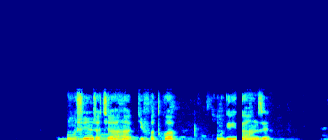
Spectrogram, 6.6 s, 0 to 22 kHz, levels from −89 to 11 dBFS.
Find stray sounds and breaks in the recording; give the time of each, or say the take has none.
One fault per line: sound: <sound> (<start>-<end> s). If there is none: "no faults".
sound: dropout (4.7-4.8 s)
